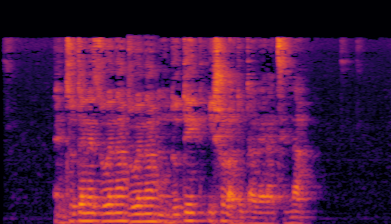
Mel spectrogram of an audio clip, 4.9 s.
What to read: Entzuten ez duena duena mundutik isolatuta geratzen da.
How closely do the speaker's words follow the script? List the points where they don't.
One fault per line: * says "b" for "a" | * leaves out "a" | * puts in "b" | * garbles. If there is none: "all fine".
all fine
